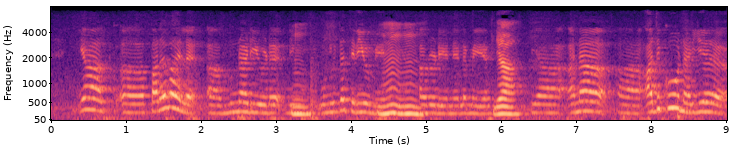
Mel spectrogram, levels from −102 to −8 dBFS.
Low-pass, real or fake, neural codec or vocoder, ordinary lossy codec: 7.2 kHz; real; none; MP3, 48 kbps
